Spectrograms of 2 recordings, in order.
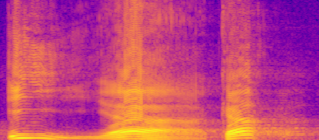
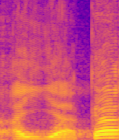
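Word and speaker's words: إياك: Iyaka, iyak iaka. Jangan dibaca ayyaka, jangan dibaca hayyaka dalam salat ya kan.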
